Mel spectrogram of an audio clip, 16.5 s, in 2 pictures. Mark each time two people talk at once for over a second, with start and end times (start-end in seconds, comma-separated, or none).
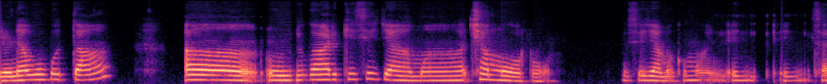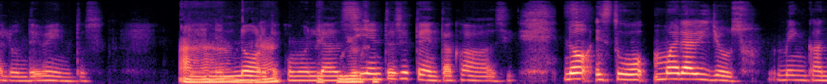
10.1-12.1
